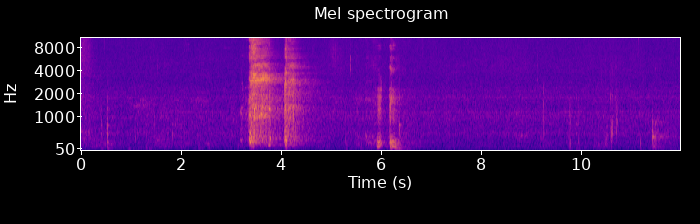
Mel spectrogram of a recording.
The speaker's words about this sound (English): Just take a few moments to consider those questions while I try and clear my throat.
